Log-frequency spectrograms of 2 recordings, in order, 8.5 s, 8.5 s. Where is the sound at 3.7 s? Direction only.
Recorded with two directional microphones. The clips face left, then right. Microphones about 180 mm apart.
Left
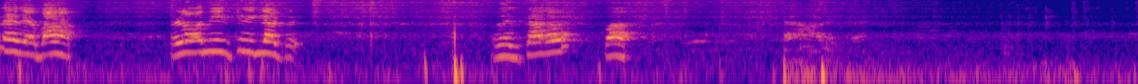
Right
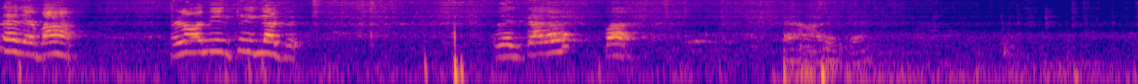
50° left (ahead or behind).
